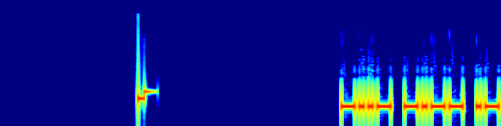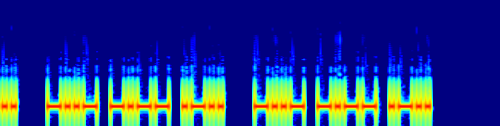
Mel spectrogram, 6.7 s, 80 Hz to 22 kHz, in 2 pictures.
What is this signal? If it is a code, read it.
Morse code, heard as a keyed tone, about 40 wpm, 700 Hz. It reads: XYL XYL XYL
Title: Abbreviations Repeated 3x - 40wpm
